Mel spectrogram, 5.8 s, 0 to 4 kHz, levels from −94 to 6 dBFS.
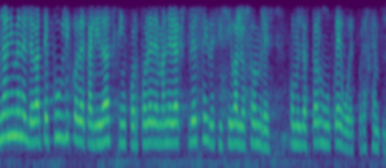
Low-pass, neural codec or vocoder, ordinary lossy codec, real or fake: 3.6 kHz; codec, 16 kHz, 4 kbps, X-Codec, HuBERT features, trained on LibriSpeech; none; fake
